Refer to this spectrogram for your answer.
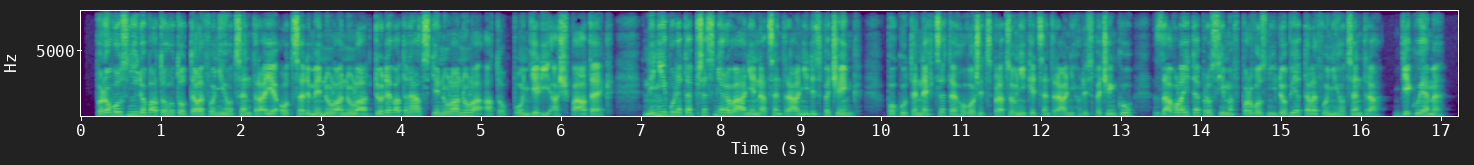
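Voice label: male Czech IVR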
